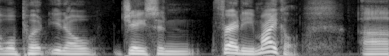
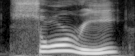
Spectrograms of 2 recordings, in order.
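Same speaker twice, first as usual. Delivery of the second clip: high, exaggerated Canadian "sorry"; hammed-up Canadian "sorry"; Canadian accent; 8 semitones higher, 3 dB louder than usual. Shown as a demonstration. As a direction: play up the Canadian SORE-ee. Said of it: "that was very Canadian".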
